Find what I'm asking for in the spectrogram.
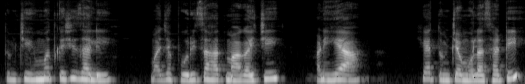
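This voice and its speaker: A woman voicing a proud singer who shouts in outrage, in a spoken serial recap. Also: medium pitch, steady tone, brisk, no echo, close to an everyday voice. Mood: furious.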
